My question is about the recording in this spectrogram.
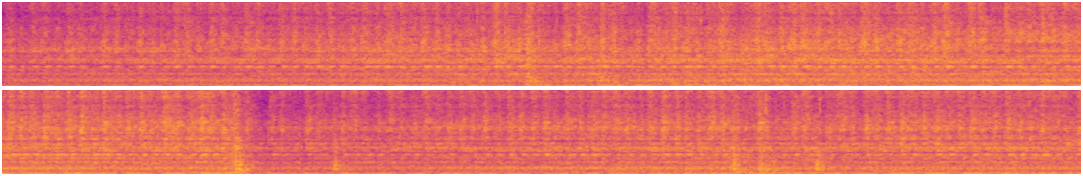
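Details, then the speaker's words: Noisy heater, fan running: loud rough whirring racket with steady hum and rattling clicks, unit very dusty; owner thinks it's time for a new fan. "oh I think it's time to put a new uh a new fan on this is annoying"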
